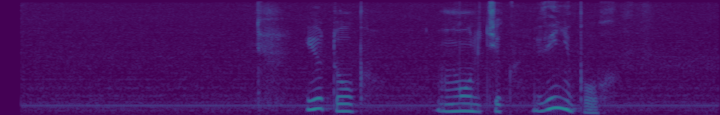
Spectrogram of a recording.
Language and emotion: Russian, sad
